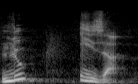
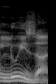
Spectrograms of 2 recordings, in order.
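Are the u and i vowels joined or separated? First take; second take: separated; joined. First: The u and i are spoken as separate syllables. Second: The u and i glide together in one syllable. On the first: The speaker calls it right. "zwei Vokale hintereinander werden abgesetzt artikuliert" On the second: The speaker calls it wrong. "Viele sagen Luisa"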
